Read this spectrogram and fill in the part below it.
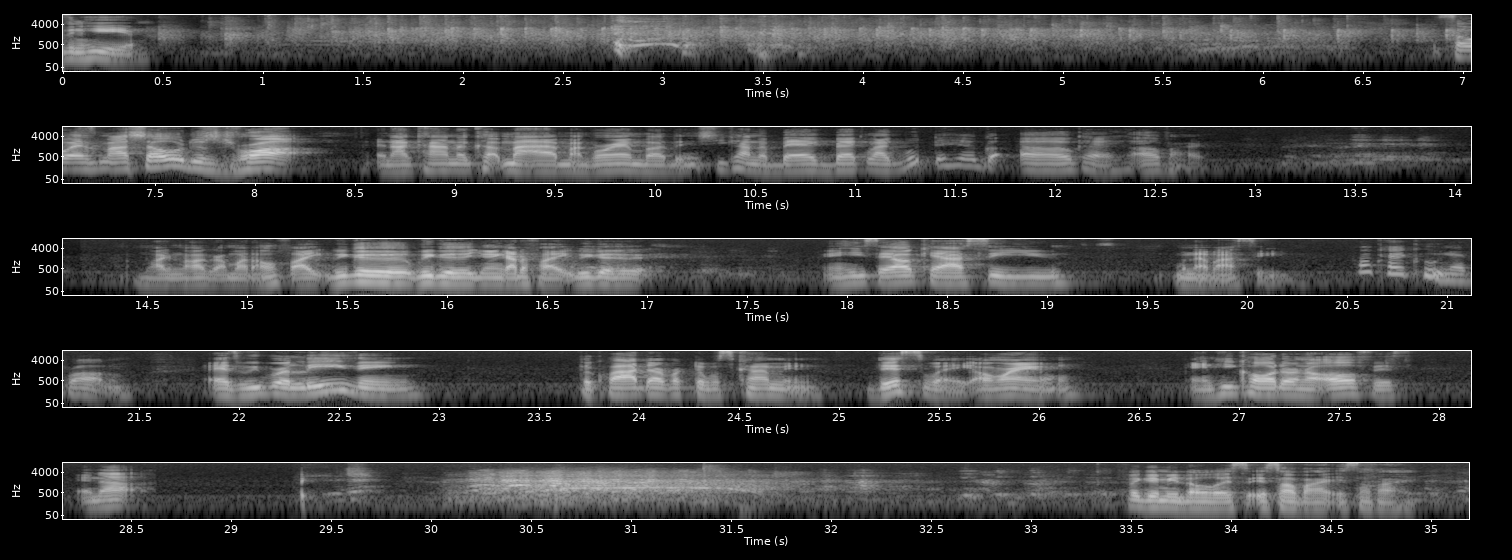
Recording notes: True stories told live on the Story District stage.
